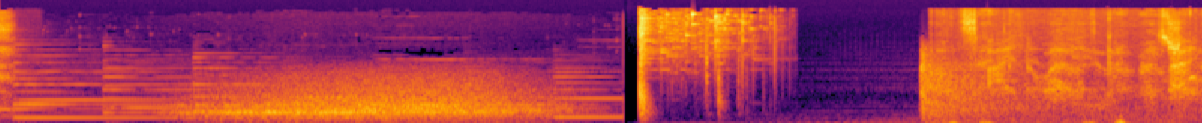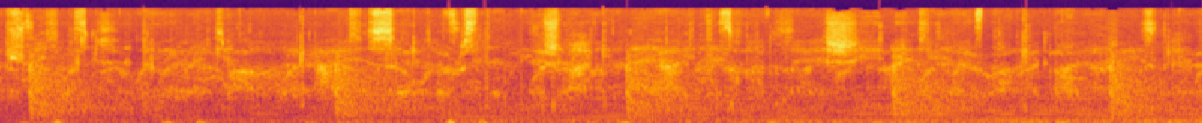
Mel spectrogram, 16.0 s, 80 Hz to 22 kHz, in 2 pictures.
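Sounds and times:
heartbeat thumps: 6.2s - 16.0s
steady low hum: 6.2s - 16.0s.

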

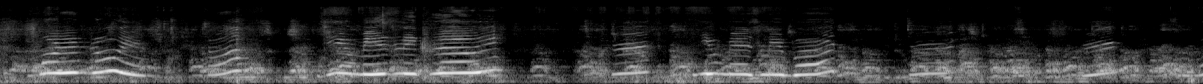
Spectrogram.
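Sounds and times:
dog whining and crying: 0.0s - 5.1s, 5.8s - 12.0s.

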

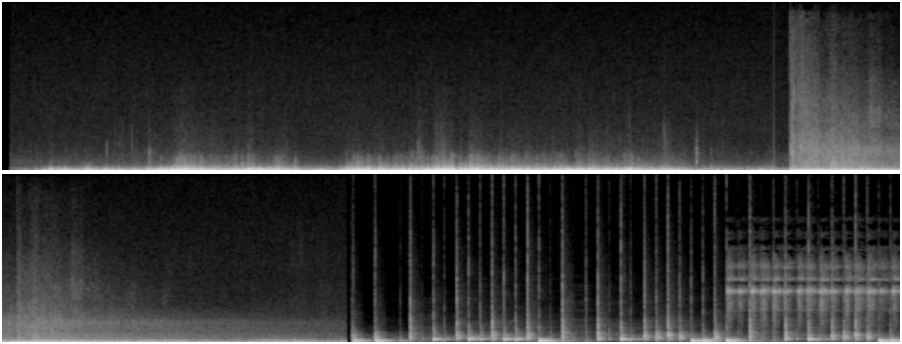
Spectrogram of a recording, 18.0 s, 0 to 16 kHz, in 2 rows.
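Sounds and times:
deep rumbling: 7.8s - 12.4s
loud boom: 7.9s - 12.4s.

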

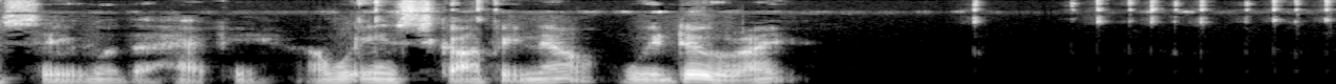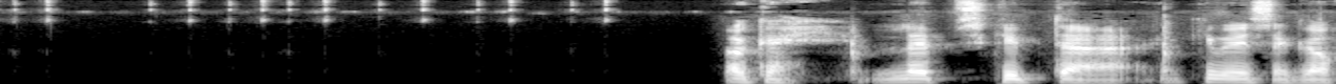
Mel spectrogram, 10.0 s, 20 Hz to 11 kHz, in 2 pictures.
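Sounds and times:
computer mouse clicking: 1.4s - 1.9s, 3.6s - 7.4s.

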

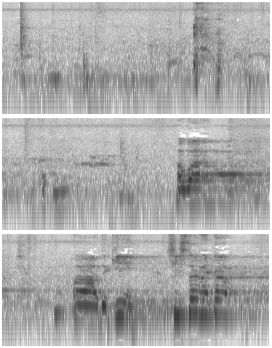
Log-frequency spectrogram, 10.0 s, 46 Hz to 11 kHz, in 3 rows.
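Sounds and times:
person coughing: 2.4s - 2.8s.

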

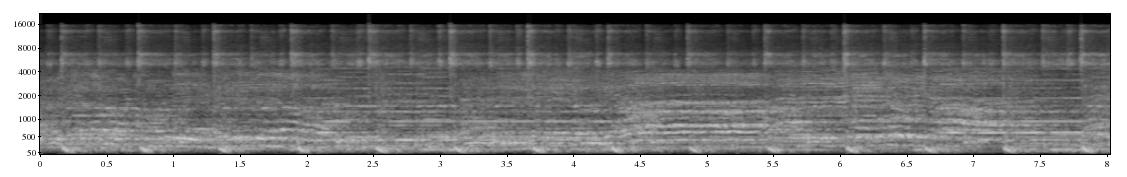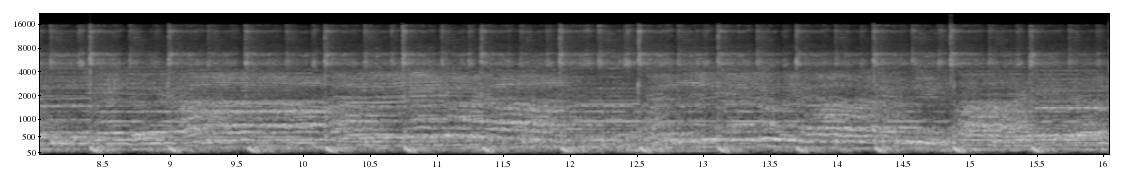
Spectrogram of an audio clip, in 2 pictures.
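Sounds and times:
instrumental accompaniment: 0.0s - 16.0s
mixed choir singing a hymn: 0.0s - 16.0s
steady percussion beat: 0.0s - 16.0s.

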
